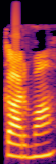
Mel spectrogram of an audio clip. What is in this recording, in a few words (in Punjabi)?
"kaarvan", Punjabi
